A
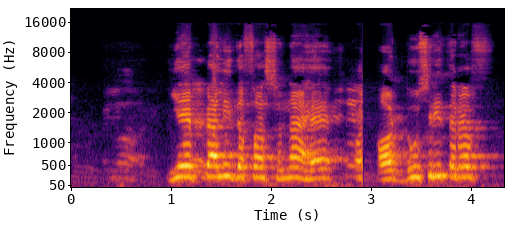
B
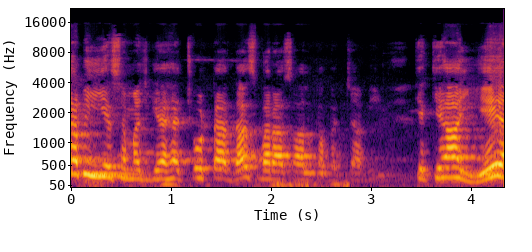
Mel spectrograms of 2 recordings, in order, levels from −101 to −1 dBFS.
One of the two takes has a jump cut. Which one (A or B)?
A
